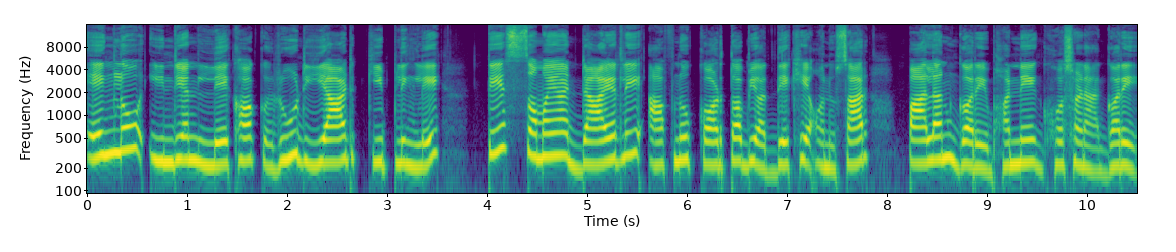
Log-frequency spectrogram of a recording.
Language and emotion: Nepali, neutral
